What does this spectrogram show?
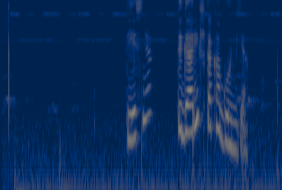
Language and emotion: Russian, neutral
